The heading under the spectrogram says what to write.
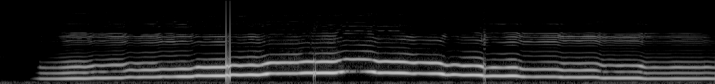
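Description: At 2.26 to 2.30 s the music jumbles briefly: chunks out of order. A 20 ms piece plays one chunk late, after material that should follow it, leaving hard joins. Unlike a dropout, nothing goes missing; the sound is only scrambled.

At 3.13 to 3.16 s and again at 4.83 to 4.86 s a short, squeaky blip cuts across the music: a corrupt frame decoded. Damaged data put energy at wrong frequencies, hitting several frames the first time and a couple the second. It adds foreign tone rather than rearranging the music.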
